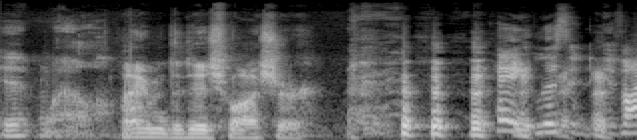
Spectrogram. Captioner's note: laughs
